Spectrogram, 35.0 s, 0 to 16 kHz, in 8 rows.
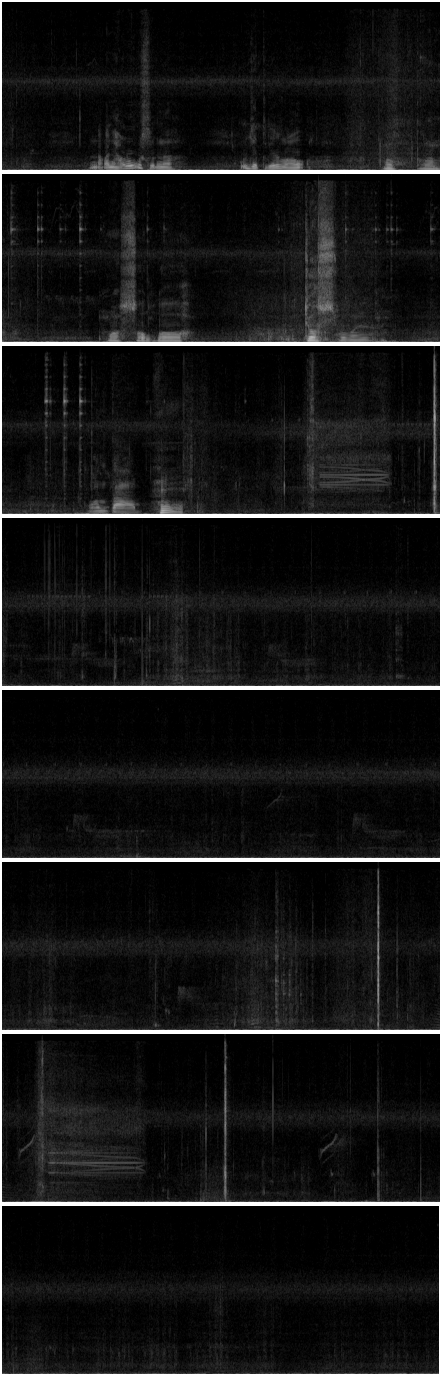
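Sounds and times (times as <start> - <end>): high insect drone: 0.0 - 13.4, 26.0 - 27.8
fishing reel whirring cast: 11.8 - 12.7.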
